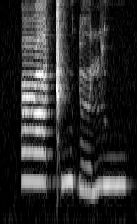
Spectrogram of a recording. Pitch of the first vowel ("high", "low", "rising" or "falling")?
high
